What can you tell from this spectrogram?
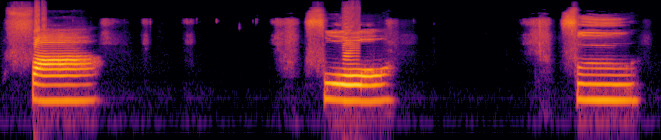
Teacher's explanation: I put my upper front teeth on my lower lip slightly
